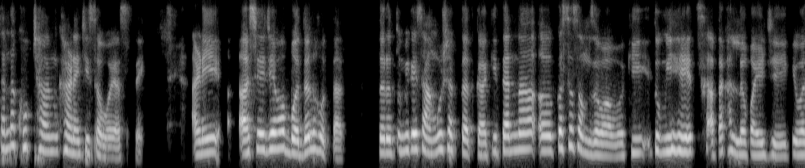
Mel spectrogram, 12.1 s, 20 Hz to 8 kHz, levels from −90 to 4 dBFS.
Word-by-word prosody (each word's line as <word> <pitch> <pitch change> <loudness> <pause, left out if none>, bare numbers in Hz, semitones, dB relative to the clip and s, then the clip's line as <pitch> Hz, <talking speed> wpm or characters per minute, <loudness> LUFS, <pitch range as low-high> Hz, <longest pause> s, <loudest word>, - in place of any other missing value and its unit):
त्यांना 270 +3 -1
खूप 285 +1 -4
छान 225 -3 -2
खाण्याची 210 -3 -1
सवय 145 -6 -2
असते. 445 - -10 0.8
आणि 205 +3 +2 0.2
अ, 365 - -14 0.2
असे 250 +5 +3
जेव्हा 260 +2 +5
बदल 210 +4 +4
होतात, - - -3 0.6
तर 210 0 +4
तुम्ही 240 0 -1
काही 255 0 +7
सांगू 225 -1 0
शकतात 240 -6 -1
का, 175 -1 +1
की 225 - -4
त्यांना 240 +2 +3
अ, 230 +2 +2
कसं 275 +2 +3
समजवावं, 175 - -1
की 210 +11 -7
तुम्ही 225 -1 0
हेच 220 0 +1
आता 210 +4 -1
खाल्लं 200 -6 -1
पाहिजे, 175 -2 -3
किंवा 180 -1 0
220 Hz, 150 wpm, -21 LUFS, 190-250 Hz, 0.8 s, काही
